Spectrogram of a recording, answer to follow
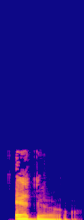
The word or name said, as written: eddo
